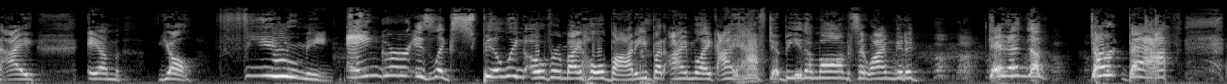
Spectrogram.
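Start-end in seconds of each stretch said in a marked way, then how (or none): 2.2-6.5 high, loud, boiling-over anger; theatrical exasperated outburst; hammed-up fuming. 7.2-12.3 high, loud, laughing resolve; mock-furious parent at breaking point; hammed-up exasperation. Acts out forcing herself into bath.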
